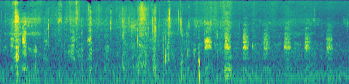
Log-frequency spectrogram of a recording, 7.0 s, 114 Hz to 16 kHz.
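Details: Bull Terriers, rescue dogs: Peyton, a 9-month-old puppy, and Quigley, about 11 years old, playing and rolling indoors. Scattered breathy panting bursts, with a few short, higher whimper-like notes near the middle.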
